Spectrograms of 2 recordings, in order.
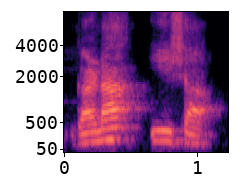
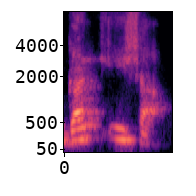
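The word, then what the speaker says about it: Ganesha: In North India, if they are pronouncing Gan Isha, or anybody who is familiar with Hindi, if they are pronouncing Gan Isha, it is not correct. Gana Isha.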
